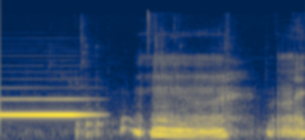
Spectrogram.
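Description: A sampled clarinet long tone played back from a Kontakt instrument, one steady held note that fades out a little under a second in. It is followed by a brief low sound.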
